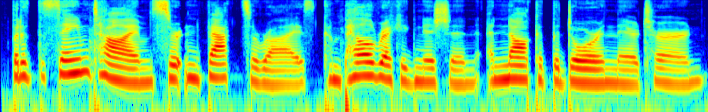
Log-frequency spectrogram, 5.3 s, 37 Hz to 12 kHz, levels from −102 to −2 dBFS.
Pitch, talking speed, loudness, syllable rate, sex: 195 Hz, 205 wpm, -18 LUFS, 5.0 syllables/s, female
